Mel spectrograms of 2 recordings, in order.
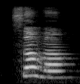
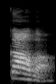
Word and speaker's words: ça va: So, when we find this particular accent beneath C, then we have to pronounce it as S. Like for example, ça va, sa, ça va. If we do not have an accent beneath C over here, then we will pronounce it as kawa. And kawa is not a French word.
